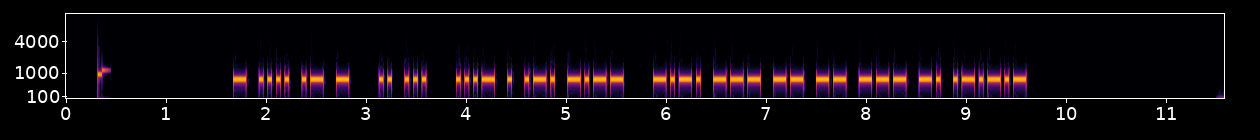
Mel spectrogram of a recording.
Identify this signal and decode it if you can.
Morse code, heard as a keyed tone, about 28 wpm, 700 Hz. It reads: THAT IS VERY COMMON.
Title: Sentences from Top 1000 Words - Review Part 3 - 28wpm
